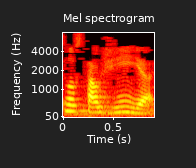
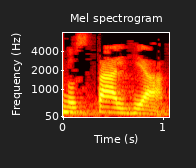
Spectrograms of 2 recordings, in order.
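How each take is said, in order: First: Nostalgia the Portuguese way, "nostalzhia"; Portuguese pronunciation. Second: Nostalgia with a breathy Spanish j sound on the g, said slowly; Spanish pronunciation. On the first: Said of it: "En portugués". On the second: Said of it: "En español". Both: Shown as a demonstration.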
